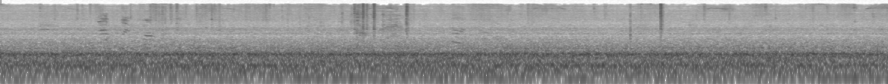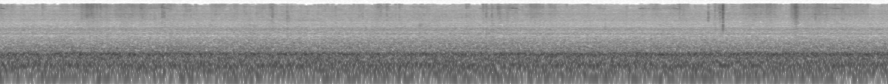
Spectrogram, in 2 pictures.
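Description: A jet engine roars with a steady low rumble inside an airplane cabin.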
